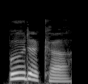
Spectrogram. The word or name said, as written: boadicea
